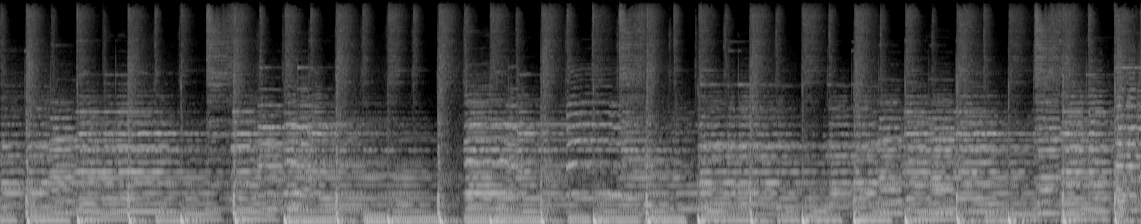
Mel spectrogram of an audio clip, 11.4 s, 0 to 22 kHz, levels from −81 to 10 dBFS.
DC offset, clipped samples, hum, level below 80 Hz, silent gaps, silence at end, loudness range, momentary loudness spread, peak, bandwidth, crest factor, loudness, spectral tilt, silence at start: under 0.1%; under 0.1%; none; -24 dBFS; none; 0 s; 1 LU; 4 LU; -6 dBFS; over 20 kHz; 14 dB; -21 LUFS; -5.5 dB/octave; 0 s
